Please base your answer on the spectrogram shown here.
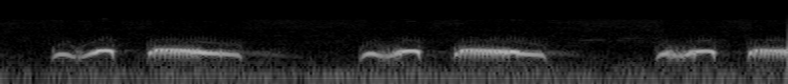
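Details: Spotted dove decoy calling loudly during trapping in U Minh, Cà Mau, Vietnam. Three closely spaced phrases, about one each second, each a warbled short coo and a longer coo trailing downward.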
